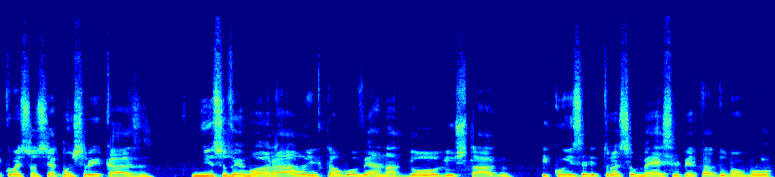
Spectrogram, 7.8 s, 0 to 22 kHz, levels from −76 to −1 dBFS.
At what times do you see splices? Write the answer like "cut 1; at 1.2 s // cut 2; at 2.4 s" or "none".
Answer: none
